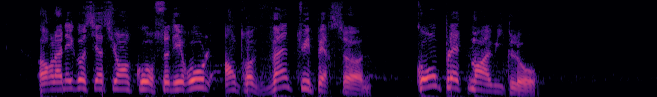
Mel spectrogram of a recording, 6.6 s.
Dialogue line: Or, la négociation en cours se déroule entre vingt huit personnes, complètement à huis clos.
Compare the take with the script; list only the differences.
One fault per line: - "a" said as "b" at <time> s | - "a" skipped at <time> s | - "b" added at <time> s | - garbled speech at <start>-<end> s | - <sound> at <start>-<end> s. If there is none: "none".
none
